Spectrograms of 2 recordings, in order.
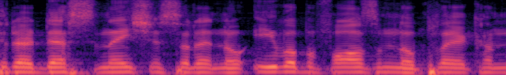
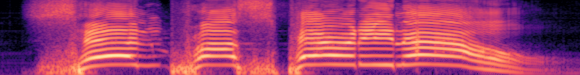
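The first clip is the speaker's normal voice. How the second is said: very loud, booming, very high shout, stretched out; 22 dB louder than usual. Leading a call-and-response, the phrase shouted for others to repeat. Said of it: "I'm going to shout it out".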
